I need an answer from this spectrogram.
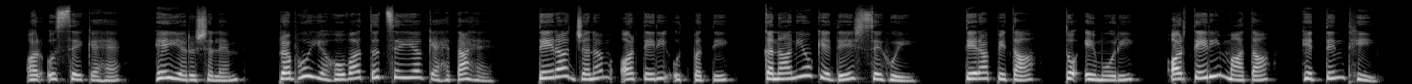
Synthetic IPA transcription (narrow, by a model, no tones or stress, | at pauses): ɔːɾʊsːekɛɦɛ | ɦeːjɐɾuːʃleːm | pɾɐbʱujɐɦoːʋat̪ʊt̪sejɐkɛɦt̪aɦɛː | t̪eːɾad͡ʒɐnəmɔːɾt̪eːɾiʔʊt̪̚pət̪ːi | kɐnaːnijõked̪eːʃseɦʊi | t̪eːɾapɪt̪a | t̪oʔeːmoːɾi | ɔːɾt̪eːɾimaːt̪a | ɦɪt̪ːɪnt̪ʰiː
